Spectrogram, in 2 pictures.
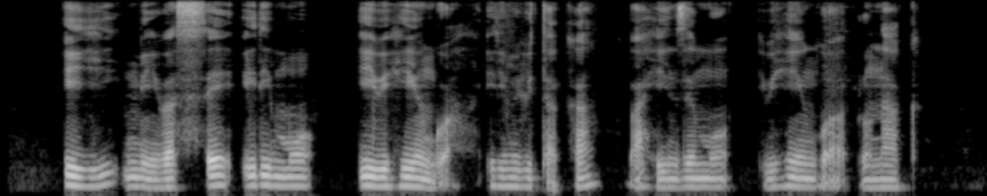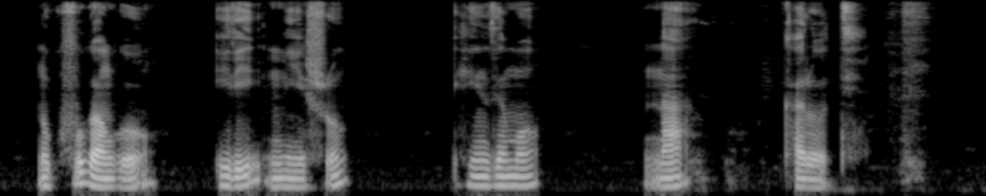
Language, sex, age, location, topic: Kinyarwanda, male, 18-24, Kigali, agriculture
